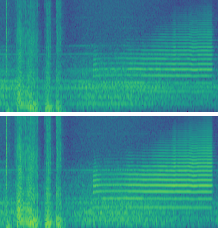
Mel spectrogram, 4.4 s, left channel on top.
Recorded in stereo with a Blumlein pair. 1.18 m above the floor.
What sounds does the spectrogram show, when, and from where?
0.1 s tape being pulled: 15° right, 0.8 m
1.9 s a trumpet: 20° right, 0.7 m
